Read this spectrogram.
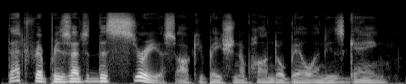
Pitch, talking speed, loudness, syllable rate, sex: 105 Hz, 160 wpm, -18 LUFS, 5.1 syllables/s, male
